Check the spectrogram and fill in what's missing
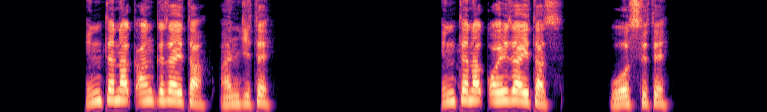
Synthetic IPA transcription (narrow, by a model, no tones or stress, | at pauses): ʔɪnt̪ːɛnɐkʼɐŋkʼːɪzɐjt̪ɐʔɐnd͡ʒɪt̪ɛ | ʔɪnt̪ːɛnɐkʼɔhɪzɐjt̪ɐs | wo̞ːsːɪt̪ɛ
